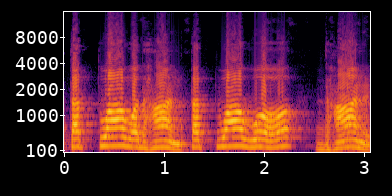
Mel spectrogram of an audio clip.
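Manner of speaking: तत्वावधान said very slowly, syllable by syllable; slow spelling demo. Shown as a demonstration. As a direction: drag out तत्वावधान for the class. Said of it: "teacher spells word out slowly". (धीरे-धीरे एक-एक अक्षर पर ज़ोर)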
